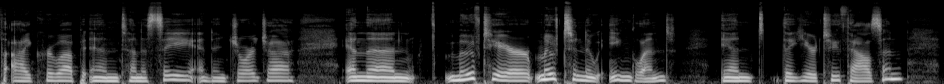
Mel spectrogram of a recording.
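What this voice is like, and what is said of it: Southern US accent. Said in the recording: “I have a little bit of an accent... I am from the South”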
